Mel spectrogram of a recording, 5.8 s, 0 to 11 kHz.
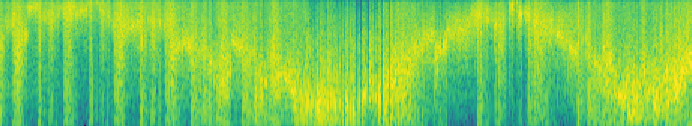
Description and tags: Analog Sandstorm was made with a Triton, and 2 Electrix effect processors, the MoFX and the Filter Factory. Recorded in Live, through UAD plugins, the Fairchild emulator,the 88RS Channel Strip, and the 1073 EQ. I then edited up the results and layed these in Kontakt to run into Gating FX.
